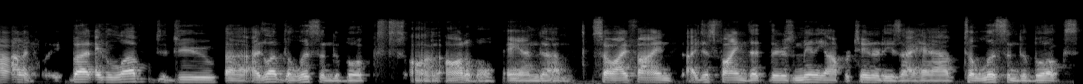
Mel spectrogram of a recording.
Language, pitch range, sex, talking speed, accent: English, 90-110 Hz, male, 175 wpm, American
